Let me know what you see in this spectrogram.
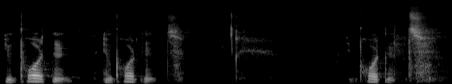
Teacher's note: So in American English, the T in important, the T is a so-called stopped T, in the sense that instead of releasing the buildup of air pressure that we talked about, the tip of the tongue touching the alveolar ridge is not released. Consequently, the schwa sound is not generated.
